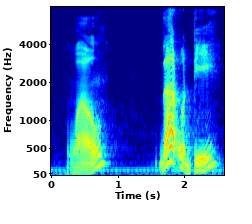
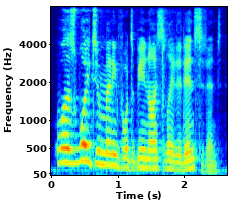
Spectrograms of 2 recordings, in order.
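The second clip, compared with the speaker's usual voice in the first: plain reading voice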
